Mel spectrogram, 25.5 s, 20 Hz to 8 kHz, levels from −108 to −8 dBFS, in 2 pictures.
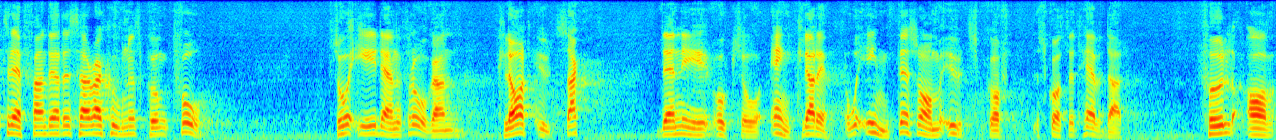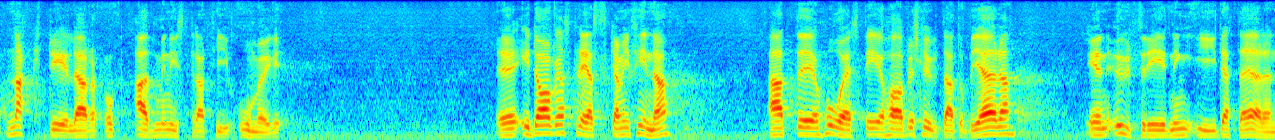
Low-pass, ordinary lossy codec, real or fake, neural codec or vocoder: none; none; fake; codec, 16 kHz, 2 kbps, X-Codec, WavLM features, trained on Multilingual LibriSpeech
